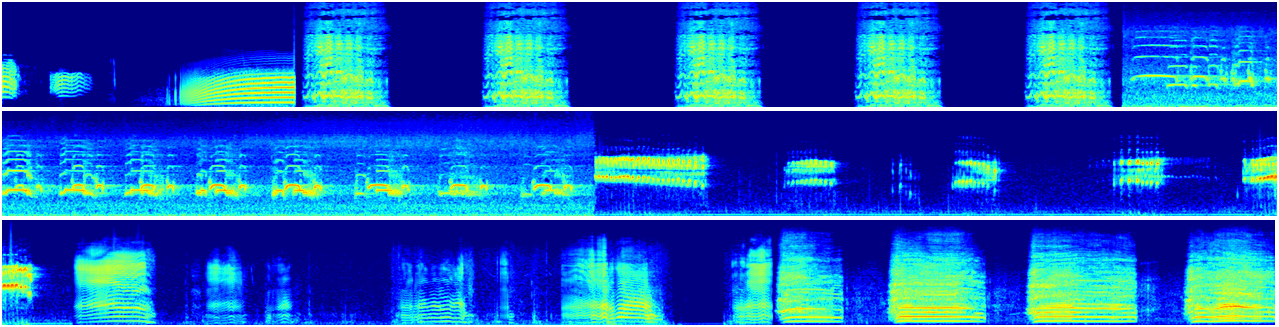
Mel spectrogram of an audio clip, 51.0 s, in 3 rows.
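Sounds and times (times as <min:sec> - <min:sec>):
bird calls: 0:15.0 - 0:26.5.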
